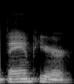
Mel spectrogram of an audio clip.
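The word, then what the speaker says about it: Vampyr: don't know if i said the name but vampire from 1932 that's how you pronounce it it's only 73 minutes long uh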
